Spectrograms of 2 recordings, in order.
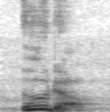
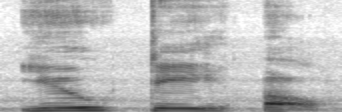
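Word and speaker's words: U.D.O.: the band Udo wrong there are periods in the name yes for the for a reason yep it's pronounced Udo thank you Mike it's Udo Udo Dirk Schneider overdrive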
